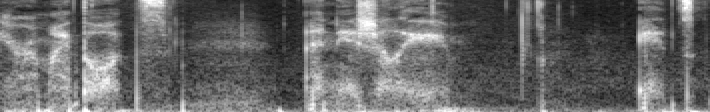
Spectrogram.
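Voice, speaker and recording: A woman whispers. Noticeable background noise runs beneath her. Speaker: ASMR creator. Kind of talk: fragrance review, ASMR-style rambling.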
